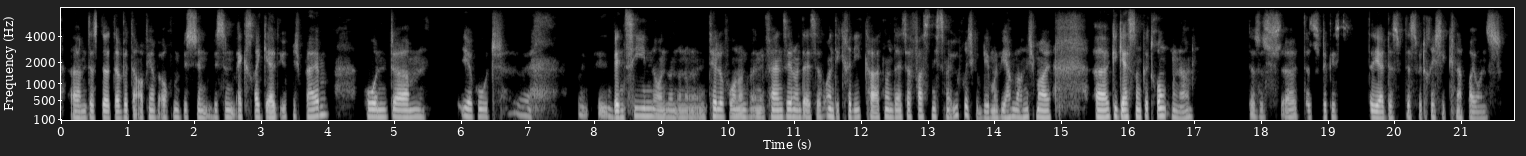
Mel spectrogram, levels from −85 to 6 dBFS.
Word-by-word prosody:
Ähm, 125 Hz, 0 st, +1 dB
das 130 Hz, -1 st, +1 dB
da 130 Hz, -1 st, +6 dB
da 125 Hz, +1 st, +2 dB
wird 130 Hz, -, 0 dB
dann -, -, 0 dB
auf -, -, -3 dB
jeden 135 Hz, -1 st, 0 dB
Fall -, -, -6 dB
auch -, -, -4 dB
'n 140 Hz, -2 st, -3 dB
bisschen 135 Hz, 0 st, 0 dB
'n -, -, -15 dB
bisschen 135 Hz, +1 st, -2 dB
extra 135 Hz, -, +1 dB
Geld 65 Hz, -, +2 dB
übrig -, -, -9 dB
bleiben, 160 Hz, +6 st, +2 dB, 0.5 s
und, 145 Hz, -1 st, +3 dB
ähm 135 Hz, -1 st, +4 dB, 0.5 s
ja, 150 Hz, -3 st, +2 dB
gut. 145 Hz, -1 st, -4 dB, 1.1 s
Äh -, -, -10 dB
äh 80 Hz, -1 st, -11 dB
hm, 80 Hz, -, -5 dB
Benzin 155 Hz, +4 st, +2 dB
und 70 Hz, +1 st, -2 dB
und 65 Hz, 0 st, -4 dB
und 65 Hz, 0 st, -5 dB
und 65 Hz, 0 st, -8 dB
Telefon 140 Hz, -, +2 dB
und 70 Hz, 0 st, -3 dB
wegen 70 Hz, -1 st, -5 dB
Fernsehen 140 Hz, +1 st, +3 dB
und 135 Hz, 0 st, -1 dB
da -, -, +3 dB
ist 135 Hz, -, -2 dB
ja -, -, -3 dB
auch -, -, -16 dB
und 150 Hz, -2 st, 0 dB
die 130 Hz, -, -6 dB
Kreditkarten 135 Hz, -, 0 dB
und 135 Hz, -, 0 dB
dann 135 Hz, -, 0 dB
ist 135 Hz, -, -6 dB
ja 140 Hz, -, +1 dB
fast 140 Hz, +1 st, -1 dB
nichts 145 Hz, -, -3 dB
mehr 140 Hz, -, -1 dB
übrig 170 Hz, 0 st, -2 dB
geblieben. 125 Hz, +1 st, -4 dB
Und 130 Hz, +2 st, -6 dB
wir 130 Hz, -2 st, 0 dB
haben 145 Hz, +3 st, -2 dB
noch 130 Hz, -1 st, -2 dB
nicht 145 Hz, +1 st, -4 dB
mal, 130 Hz, -1 st, +5 dB, 0.6 s
äh, 135 Hz, +1 st, +8 dB
gegessen 145 Hz, -1 st, +5 dB
und 140 Hz, -, 0 dB
getrunken, 150 Hz, -2 st, +3 dB
ne? 120 Hz, +4 st, -3 dB, 0.9 s
Das -, -, -6 dB
ist -, -, -4 dB
äh, 70 Hz, -1 st, -2 dB
das 130 Hz, -, -5 dB
ist -, -, -16 dB
wirklich 135 Hz, 0 st, -2 dB, 0.5 s
ja, 125 Hz, -2 st, +6 dB
das 125 Hz, 0 st, -4 dB
das -, -, -4 dB
wird -, -, -7 dB
richtig -, -, -4 dB
knapp -, -, -5 dB
bei 120 Hz, -, -2 dB
uns. 120 Hz, +1 st, -5 dB
135 Hz, 210 wpm, -24 LUFS, 125-145 Hz, 1.1 s, äh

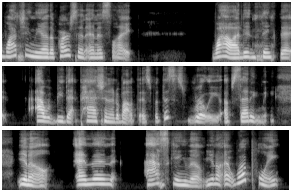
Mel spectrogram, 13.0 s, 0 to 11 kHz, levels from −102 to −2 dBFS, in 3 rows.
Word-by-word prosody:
watching 235 Hz, +3 st, -1 dB
the 205 Hz, -2 st, +2 dB
other 190 Hz, -1 st, +2 dB
person 240 Hz, -2 st, -2 dB
and 180 Hz, +1 st, -3 dB
it's, 185 Hz, +1 st, -4 dB
like -, -, -5 dB, 1.2 s
"Wow, 215 Hz, 0 st, +5 dB
I 175 Hz, 0 st, +6 dB
didn't 195 Hz, 0 st, -2 dB
think 200 Hz, -2 st, -1 dB
that 175 Hz, -1 st, -3 dB, 0.4 s
I 210 Hz, -1 st, +8 dB
would 185 Hz, -1 st, -2 dB
be 190 Hz, -1 st, -2 dB
that -, -, -4 dB
passionate 195 Hz, -4 st, -1 dB
about 160 Hz, 0 st, -1 dB
this, -, -, -6 dB
but 180 Hz, +2 st, -11 dB
this 350 Hz, +2 st, -4 dB
is -, -, -10 dB
really 475 Hz, -, -1 dB
upsetting 195 Hz, 0 st, -1 dB
me," 210 Hz, +1 st, -16 dB, 0.5 s
you 235 Hz, 0 st, +6 dB
know, 185 Hz, -7 st, +2 dB, 0.4 s
and 225 Hz, +2 st, +5 dB
then 245 Hz, -2 st, +4 dB, 0.5 s
asking 220 Hz, -3 st, +1 dB
them, 160 Hz, -1 st, -1 dB
you 230 Hz, +5 st, -2 dB
know, 240 Hz, -2 st, -1 dB
"At 240 Hz, -2 st, 0 dB
what 385 Hz, +8 st, +2 dB
point 215 Hz, -4 st, -4 dB
210 Hz, 165 wpm, -24 LUFS, 190-235 Hz, 1.2 s, I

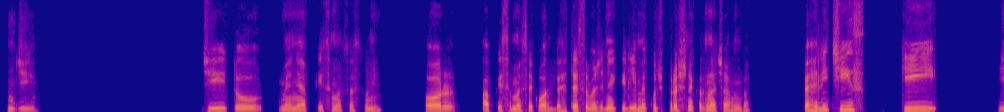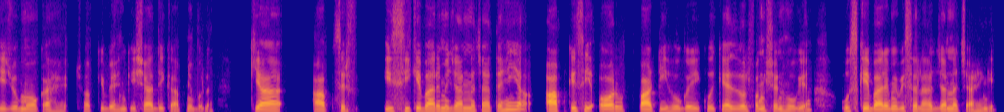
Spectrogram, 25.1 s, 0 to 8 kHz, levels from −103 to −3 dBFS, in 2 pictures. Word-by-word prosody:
जी। 110 Hz, -3 st, -14 dB, 2.1 s
जी, 170 Hz, +2 st, -5 dB
तो 150 Hz, -2 st, -5 dB, 0.2 s
मैंने 115 Hz, -1 st, -5 dB
आपकी 120 Hz, +2 st, -10 dB
समस्या 105 Hz, -5 st, -12 dB
सुनी -, -, -12 dB, 0.7 s
और 155 Hz, 0 st, 0 dB, 0.5 s
आपकी 140 Hz, +5 st, -5 dB
समस्या 125 Hz, +1 st, -8 dB
को -, -, -5 dB
और 175 Hz, -, -3 dB
बेहतर 120 Hz, +8 st, -3 dB
समझने 130 Hz, -3 st, -6 dB
के -, -, -11 dB
लिए 175 Hz, +2 st, -5 dB
मैं 190 Hz, 0 st, -4 dB
कुछ 190 Hz, -3 st, -10 dB
प्रश्न 140 Hz, -2 st, -5 dB
करना 110 Hz, -2 st, -4 dB
चाहूँगा। 125 Hz, +9 st, -9 dB, 0.7 s
पहली 165 Hz, +7 st, -1 dB
चीज़ 215 Hz, 0 st, -3 dB, 0.6 s
कि 185 Hz, +1 st, -3 dB, 0.8 s
ये 120 Hz, 0 st, -3 dB
जो 135 Hz, +3 st, -4 dB
मौका 115 Hz, -1 st, 0 dB
है, 120 Hz, -2 st, -8 dB
जो 115 Hz, -, -12 dB
आपकी 115 Hz, +2 st, -7 dB
बहन 110 Hz, +2 st, -3 dB
की 120 Hz, -, -6 dB
शादी 110 Hz, +2 st, +1 dB
का -, -, -2 dB
आपने -, -, -5 dB
बोला, -, -, -11 dB, 0.5 s
क्या 140 Hz, +1 st, +8 dB, 0.7 s
आप -, -, +4 dB
सिर्फ -, -, -2 dB, 0.4 s
इसी 120 Hz, +8 st, -1 dB
के 170 Hz, -, +5 dB
बारे 165 Hz, 0 st, +5 dB
में 165 Hz, -1 st, +1 dB
जानना 165 Hz, 0 st, +2 dB
चाहते 165 Hz, +1 st, -1 dB
हैं 215 Hz, +5 st, +1 dB
या 230 Hz, -, +2 dB, 0.3 s
आप 155 Hz, 0 st, +10 dB
किसी 170 Hz, -1 st, +1 dB, 0.2 s
और 140 Hz, +1 st, +6 dB, 0.2 s
पार्टी 115 Hz, +2 st, +8 dB
हो 115 Hz, -2 st, -3 dB
गई, 115 Hz, +3 st, +1 dB
कोई 100 Hz, -, -3 dB
कैज़ुअल 145 Hz, +1 st, +2 dB
फ़ंक्शन 130 Hz, +1 st, -1 dB
हो 120 Hz, -2 st, -2 dB
गया, 130 Hz, -, -3 dB, 0.5 s
उसके 160 Hz, +6 st, +3 dB
बारे 125 Hz, -1 st, +8 dB
में 120 Hz, -1 st, +1 dB
भी 120 Hz, -, 0 dB
सलाह 115 Hz, -2 st, 0 dB
जानना 110 Hz, -2 st, +4 dB
चाहेंगे? 125 Hz, +8 st, -1 dB
130 Hz, 155 wpm, -35 LUFS, 115-160 Hz, 2.1 s, आप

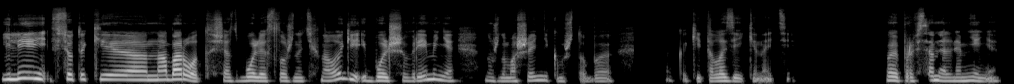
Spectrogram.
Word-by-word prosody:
Или, 255 Hz, +2 st, +5 dB
всё-таки, 230 Hz, -1 st, 0 dB
а, 210 Hz, -1 st, +4 dB
наоборот, 215 Hz, -3 st, +4 dB
щас 160 Hz, -2 st, -5 dB
более 160 Hz, -1 st, +1 dB
сложные 160 Hz, 0 st, -5 dB
технологии, 200 Hz, +9 st, -2 dB
и 175 Hz, -, -5 dB
больше 165 Hz, 0 st, +1 dB
времени 175 Hz, +1 st, -1 dB, 0.3 s
нужно 160 Hz, -4 st, -7 dB
мошенникам, 180 Hz, +1 st, -2 dB
чтобы 150 Hz, 0 st, -9 dB, 0.6 s
какие-то 150 Hz, -1 st, -9 dB
лазейки 155 Hz, -3 st, -2 dB
найти? -, -, -11 dB, 0.9 s
Твое 180 Hz, -1 st, +2 dB
профессиональное 165 Hz, 0 st, -2 dB
мнение. 160 Hz, -2 st, -3 dB
170 Hz, 120 wpm, -23 LUFS, 160-210 Hz, 0.9 s, Или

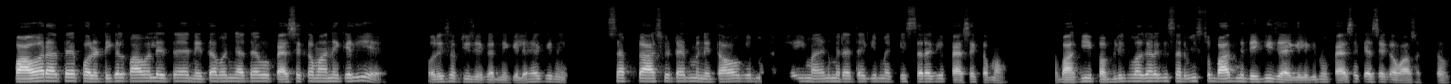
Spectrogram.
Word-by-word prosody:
Power 140 Hz, +4 st, +9 dB
आता 160 Hz, 0 st, +4 dB
है, 160 Hz, -, +4 dB
political 140 Hz, +2 st, +2 dB
power 150 Hz, +1 st, +3 dB
लेता 150 Hz, -1 st, 0 dB
है, 150 Hz, 0 st, 0 dB
नेता 135 Hz, +1 st, -1 dB
बन 150 Hz, 0 st, -2 dB
जाता 145 Hz, +1 st, 0 dB
है, 150 Hz, -, +1 dB
वो 150 Hz, -, +1 dB
पैसे 125 Hz, +5 st, +2 dB
कमाने 145 Hz, 0 st, -1 dB
के 155 Hz, +2 st, 0 dB
लिए 180 Hz, -, -3 dB, 0.5 s
और -, -, -1 dB
ये 130 Hz, -, -2 dB
सब 140 Hz, -1 st, -5 dB
चीज़ें 120 Hz, -4 st, -6 dB
करने 105 Hz, -3 st, -4 dB
के -, -, -7 dB
लिए, -, -, -3 dB
है 135 Hz, +1 st, -1 dB
कि 135 Hz, 0 st, -7 dB
नहीं? 115 Hz, -4 st, -9 dB, 0.5 s
सबका 150 Hz, -1 st, +3 dB
आज 140 Hz, 0 st, -1 dB
के 150 Hz, -, -5 dB
टाइम 150 Hz, +1 st, -2 dB
में 145 Hz, -, -3 dB
नेताओं 130 Hz, +2 st, 0 dB
के 145 Hz, -, -7 dB, 0.5 s
यही 145 Hz, +1 st, -8 dB
माइंड 140 Hz, 0 st, -3 dB
में 145 Hz, -1 st, -3 dB
रहता 140 Hz, -1 st, -2 dB
है 140 Hz, -, -4 dB
कि 145 Hz, +1 st, -8 dB
मैं 140 Hz, -1 st, -6 dB
किस 140 Hz, +1 st, -10 dB
तरह 135 Hz, -, +3 dB
से 140 Hz, -, -5 dB
पैसे 105 Hz, +4 st, 0 dB
कमाऊँ। 105 Hz, -3 st, -7 dB, 0.5 s
बाकी 115 Hz, +7 st, +2 dB
पब्लिक 135 Hz, +5 st, -2 dB
वगैरह 155 Hz, 0 st, +1 dB
की 155 Hz, -, -5 dB
सर्विस 150 Hz, +1 st, -4 dB
तो 150 Hz, -, -3 dB
बाद 140 Hz, 0 st, +6 dB
में 145 Hz, -2 st, -3 dB
देखी 135 Hz, +3 st, -1 dB
जाएगी, 110 Hz, -4 st, +2 dB
लेकिन 115 Hz, +3 st, -6 dB
मैं 125 Hz, -, -6 dB
पैसे 120 Hz, +7 st, +1 dB
कैसे 125 Hz, +1 st, -1 dB
कमा 105 Hz, -3 st, 0 dB
सकता 100 Hz, -, -11 dB
हूँ। 95 Hz, -, -10 dB
140 Hz, 255 wpm, -21 LUFS, 130-150 Hz, 0.5 s, Power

